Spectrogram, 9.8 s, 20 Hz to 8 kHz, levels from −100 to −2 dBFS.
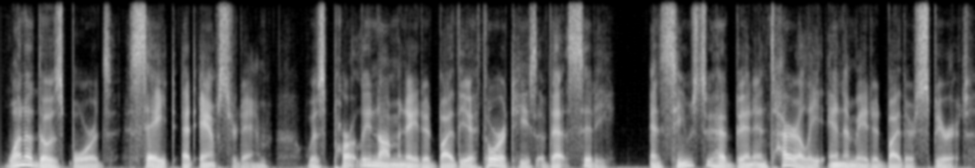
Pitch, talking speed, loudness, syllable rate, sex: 110 Hz, 160 wpm, -18 LUFS, 5.1 syllables/s, male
